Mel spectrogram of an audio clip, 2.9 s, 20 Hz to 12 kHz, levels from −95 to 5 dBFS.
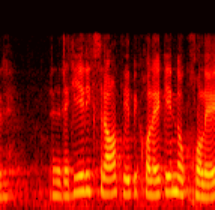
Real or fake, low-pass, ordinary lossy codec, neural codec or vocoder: fake; 7.2 kHz; none; codec, 16 kHz, 2 kbps, FunCodec, trained on Chinese and English, 25 frames a second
